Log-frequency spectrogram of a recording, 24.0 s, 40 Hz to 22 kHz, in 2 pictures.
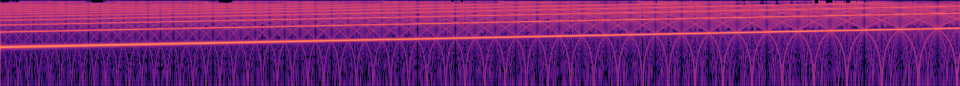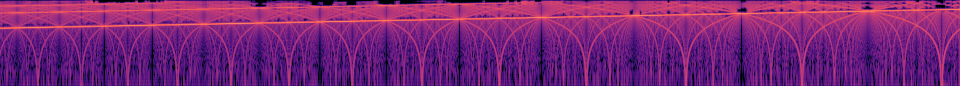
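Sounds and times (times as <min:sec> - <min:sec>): electronic test tone sweeping upward: 0:00.0 - 0:24.0
faint whistling tones sliding: 0:07.4 - 0:24.0.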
